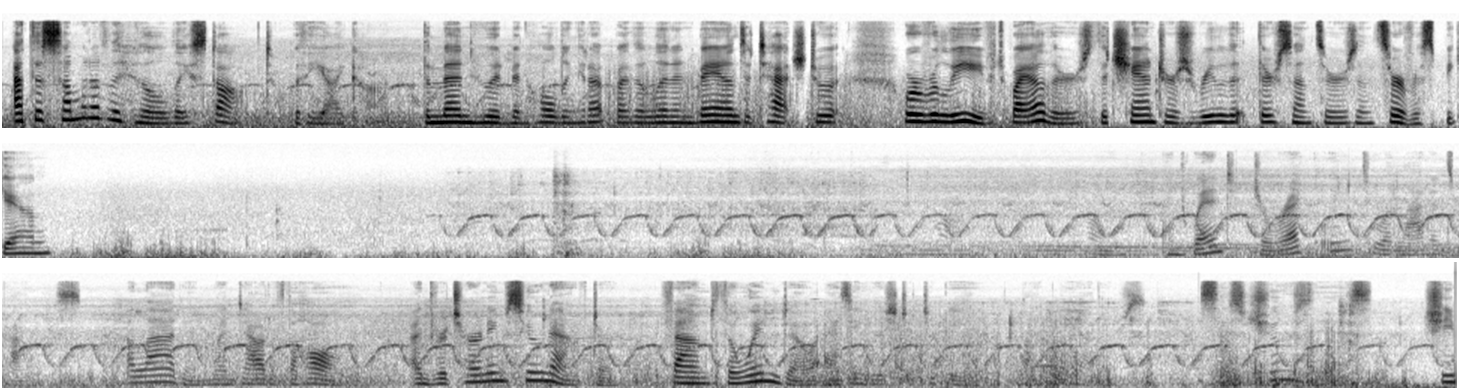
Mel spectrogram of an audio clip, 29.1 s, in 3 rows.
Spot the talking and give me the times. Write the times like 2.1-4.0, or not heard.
0.0-10.1, 16.9-29.0.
